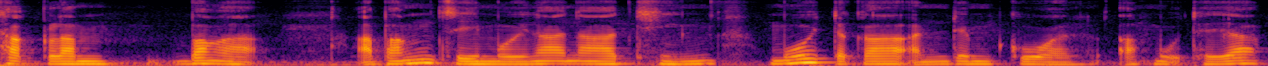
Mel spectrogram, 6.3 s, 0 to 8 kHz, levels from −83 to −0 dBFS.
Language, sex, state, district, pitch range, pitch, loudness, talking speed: Mizo, male, Mizoram, Aizawl, 110-125 Hz, 115 Hz, -21 LUFS, 140 wpm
